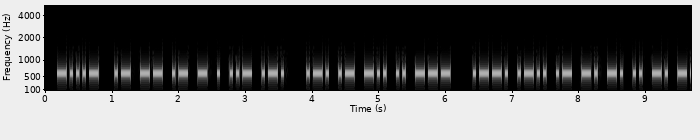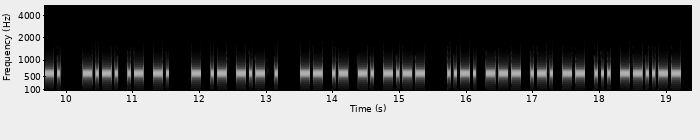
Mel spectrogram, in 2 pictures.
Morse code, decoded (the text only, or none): <BT> AMATEUR RADIO PLANNING CAN TAKE MANY FORMS,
